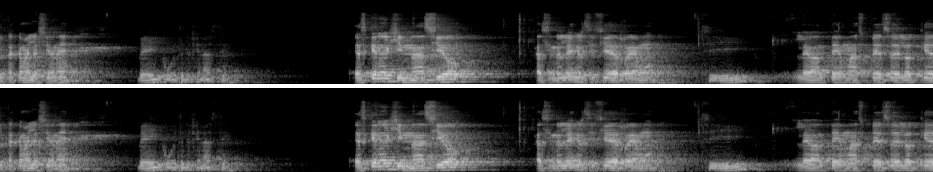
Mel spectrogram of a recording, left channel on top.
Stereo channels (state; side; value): normal; both; correlation 0.81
